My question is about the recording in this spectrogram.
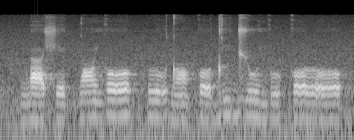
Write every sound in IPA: n a˨ ʃ e˨ ɡ͡b ɔ̃˧ j o˦ | l u˧ d ɔ̃˨ k o˧ d i˦ d͡ʒ u˦˨ j u˨˦ k o˦ l o˦

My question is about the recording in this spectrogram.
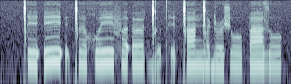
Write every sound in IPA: ǀ e ʔ eː ʔ ḛ ǀ ɘː χʷ eː f ɜ ʔ œː ɡ͡ǀ ə̰ t̪ʰ ḛ ǀ a ŋ͡ǀ ə ɖ ə˞ ʃ oː p a z o

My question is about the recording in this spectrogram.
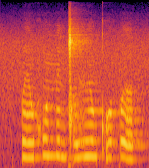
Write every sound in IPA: p ẽ xʷ œ̃ mʲ œ̃ ɡ͡ǀ œ vʲ ũ kʷʼ a p ɘ

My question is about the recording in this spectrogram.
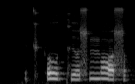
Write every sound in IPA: t͡ʃʼ o kʲ o s ŋ ɔ s

